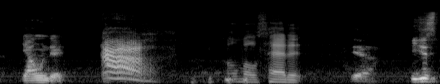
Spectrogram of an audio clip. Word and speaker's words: Yaoundé: Yaoundé. Almost had it. Yeah. You know what, those words, you just spell it phonetically, how it sounds. Yaoundé.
